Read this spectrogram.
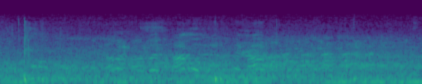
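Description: Young men call out across an outdoor pitch.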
